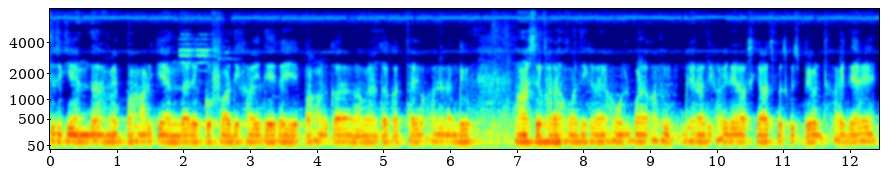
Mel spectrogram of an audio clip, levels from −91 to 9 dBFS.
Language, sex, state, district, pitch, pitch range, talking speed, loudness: Hindi, male, Uttarakhand, Uttarkashi, 105 Hz, 100-105 Hz, 205 wpm, -15 LUFS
